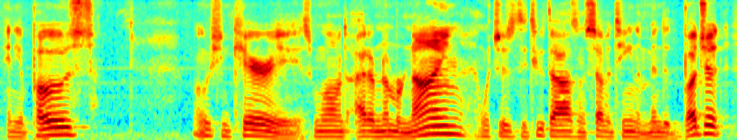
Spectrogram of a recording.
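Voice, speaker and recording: A man serving as mayor, running a council meeting in a brisk, businesslike way. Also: mid-range voice, expressive. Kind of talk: formal meeting procedure.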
